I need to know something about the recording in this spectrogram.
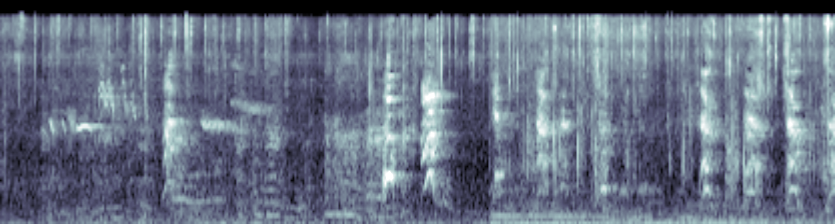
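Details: Female Chihuahua named Gioconda in Simferopol, Crimea, giving a few short, sharp barks near the two- and four-second marks, with scattered quieter yelps, human speech and steady low background hum.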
